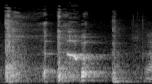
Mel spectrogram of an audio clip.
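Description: Several short, rough throat-clearing coughs come in quick succession, each a brief, harsh burst close together.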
